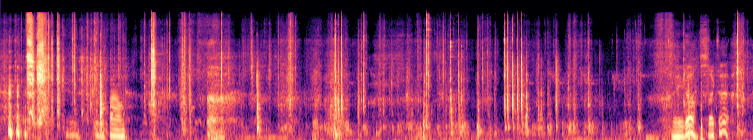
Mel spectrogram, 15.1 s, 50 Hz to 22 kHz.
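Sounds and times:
zip tie clicking: 0.5s - 1.6s.

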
